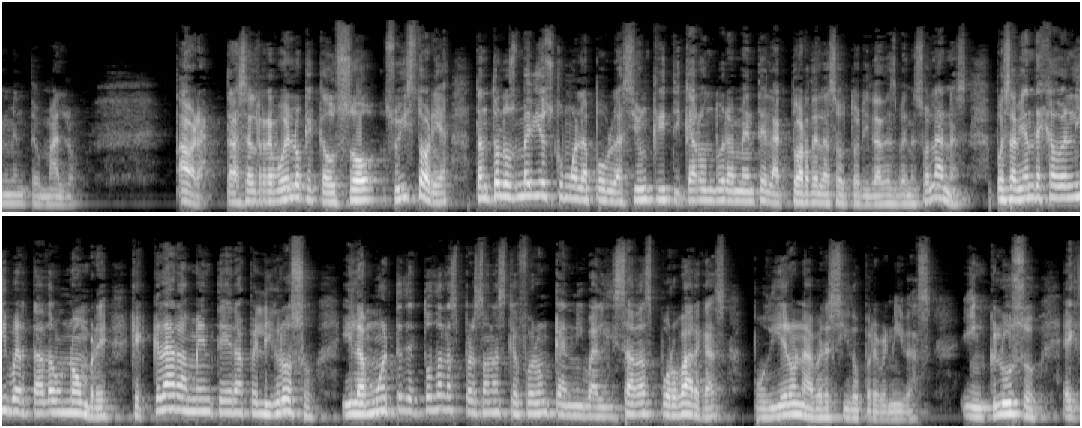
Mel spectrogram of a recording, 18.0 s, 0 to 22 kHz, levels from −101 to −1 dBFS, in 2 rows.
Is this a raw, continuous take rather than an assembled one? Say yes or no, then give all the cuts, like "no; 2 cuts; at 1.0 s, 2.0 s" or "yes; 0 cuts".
yes; 0 cuts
